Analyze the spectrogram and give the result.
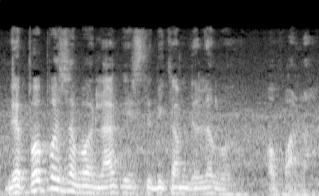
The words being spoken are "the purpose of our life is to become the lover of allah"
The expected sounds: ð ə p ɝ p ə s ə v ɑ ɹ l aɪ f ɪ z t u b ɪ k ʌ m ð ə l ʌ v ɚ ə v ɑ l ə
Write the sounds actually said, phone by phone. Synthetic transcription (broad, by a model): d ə p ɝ p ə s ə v ɑ w l aɪ f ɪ s t u b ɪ k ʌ m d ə l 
